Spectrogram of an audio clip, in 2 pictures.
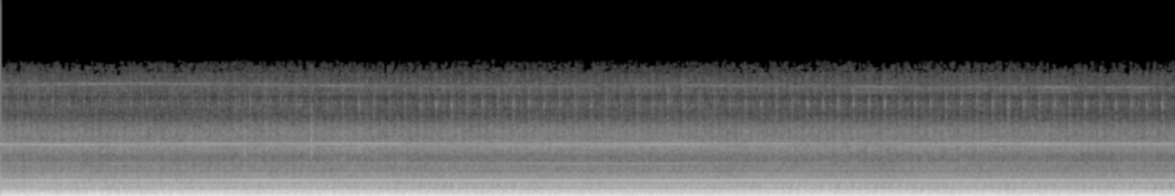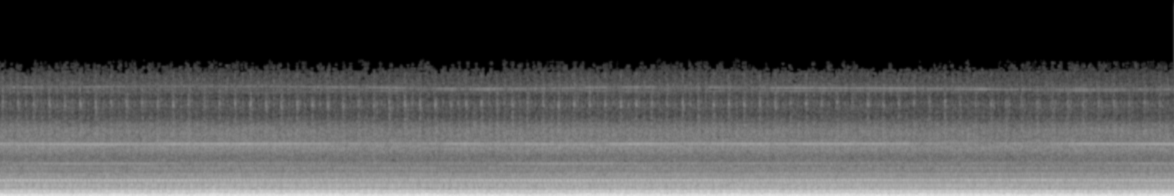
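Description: A helicopter engine and rotor drone loudly and steadily inside the cabin.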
